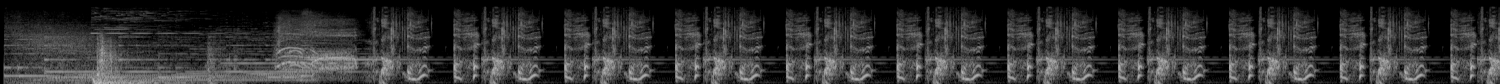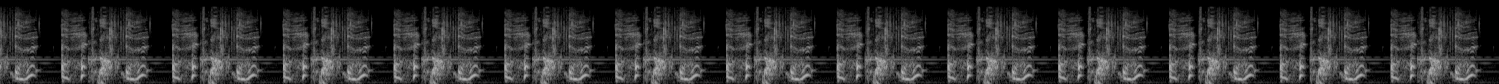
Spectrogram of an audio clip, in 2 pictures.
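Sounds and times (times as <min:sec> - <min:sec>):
cartoon girl coughing: 0:03.7 - 0:29.9.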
